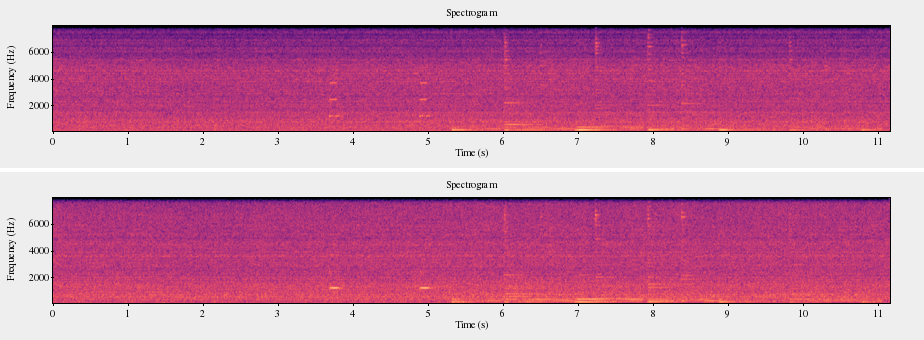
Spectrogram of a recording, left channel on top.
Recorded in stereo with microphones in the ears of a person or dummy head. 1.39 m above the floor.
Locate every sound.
0.0 s running water: 45° right (ahead or behind), 1.2 m
3.7 s a camera shutter: 5° right (ahead or behind), 2.5 m
5.3 s a guitar: 35° right (ahead or behind), 1.8 m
